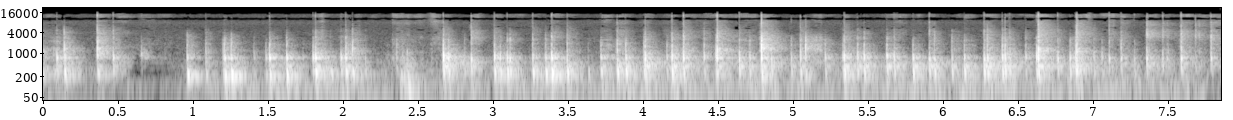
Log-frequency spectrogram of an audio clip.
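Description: Long nails tap quickly on the lid of a small, hollow black cardboard iPhone box with a phone image on it. Each tap is a short, dry click with a hollow midrange tone and almost no low end. After a brief pause near the start, the tapping runs on steadily.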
